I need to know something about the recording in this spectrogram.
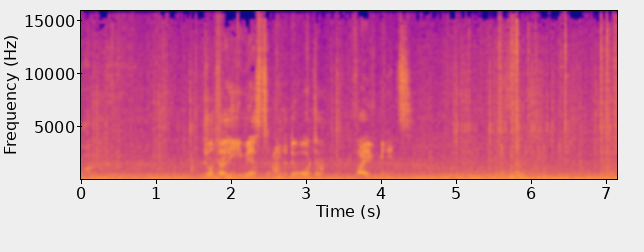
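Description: A bus engine rumbles steadily.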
